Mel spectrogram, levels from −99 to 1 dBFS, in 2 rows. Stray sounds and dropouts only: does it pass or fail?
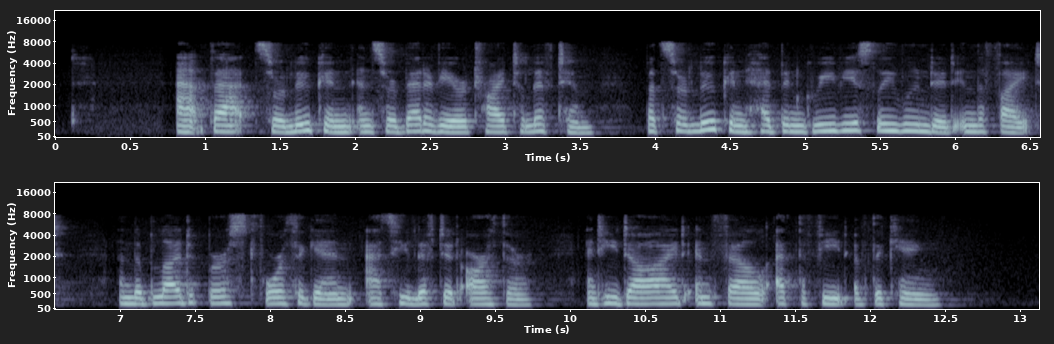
pass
